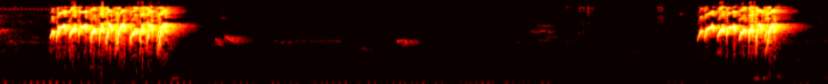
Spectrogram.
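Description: Scarlet minivet giving two quick, high, rolling bursts of thin chirping notes about six seconds apart, over a faint low hum.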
